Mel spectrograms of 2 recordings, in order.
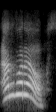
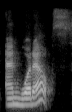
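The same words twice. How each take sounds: First: It is asked in a sharp, accusatory tone. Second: It is asked in a gentle, inviting tone. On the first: The listener is being blamed or pressured. The speaker calls it wrong. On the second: The listener is invited to explore further. The speaker calls it right.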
